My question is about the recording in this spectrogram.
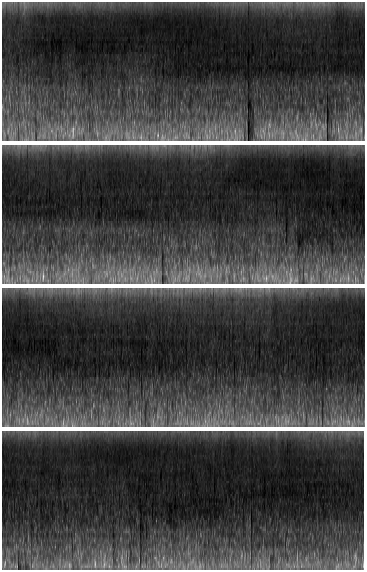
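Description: Salmon steaks sizzling in butter and olive oil in a frying pan: a steady frying hiss, with a couple of light knocks about five seconds in.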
